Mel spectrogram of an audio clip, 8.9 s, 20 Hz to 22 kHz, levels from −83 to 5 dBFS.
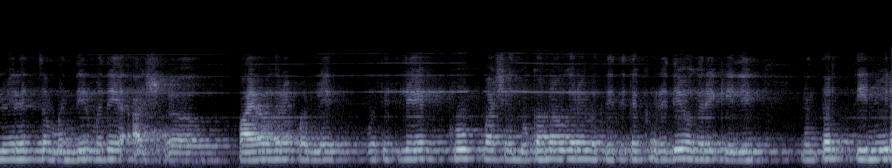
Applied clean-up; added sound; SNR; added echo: neural separator model SepFormer DNS4.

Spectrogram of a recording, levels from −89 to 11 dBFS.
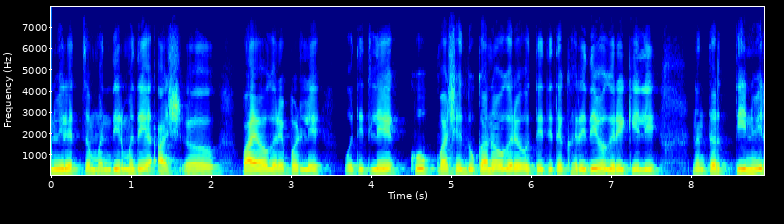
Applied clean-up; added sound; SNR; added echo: none; none; none; none.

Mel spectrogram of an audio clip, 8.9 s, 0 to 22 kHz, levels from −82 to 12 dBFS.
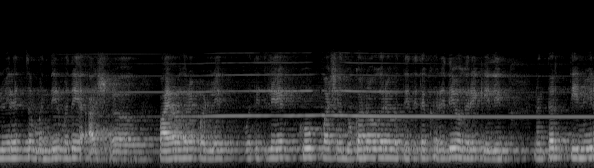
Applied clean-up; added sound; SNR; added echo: none; Wind instrument, woodwind instrument; 16 dB; reverberation time 1.6 s.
